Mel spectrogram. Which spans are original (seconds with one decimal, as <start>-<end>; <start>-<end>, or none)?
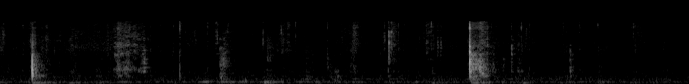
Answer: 0.0-2.7; 3.8-4.4; 5.8-6.9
